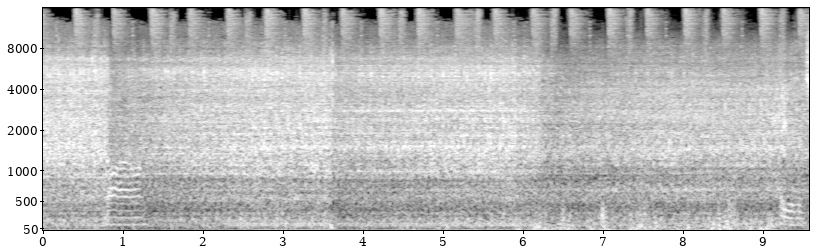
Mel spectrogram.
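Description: A Case IH 75C tractor engine runs steadily close by with a low, continuous rumble. People talk over it now and then.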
